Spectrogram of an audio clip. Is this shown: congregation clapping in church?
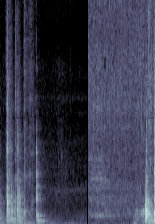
no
